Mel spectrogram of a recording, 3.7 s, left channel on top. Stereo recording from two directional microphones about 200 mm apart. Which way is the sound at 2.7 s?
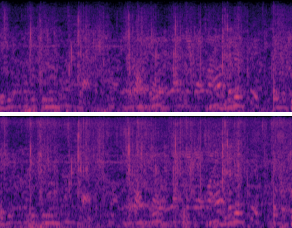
5° right (ahead or behind).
